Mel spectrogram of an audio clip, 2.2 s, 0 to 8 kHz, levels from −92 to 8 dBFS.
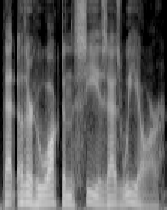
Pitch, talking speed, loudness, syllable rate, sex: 105 Hz, 295 wpm, -18 LUFS, 6.6 syllables/s, male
